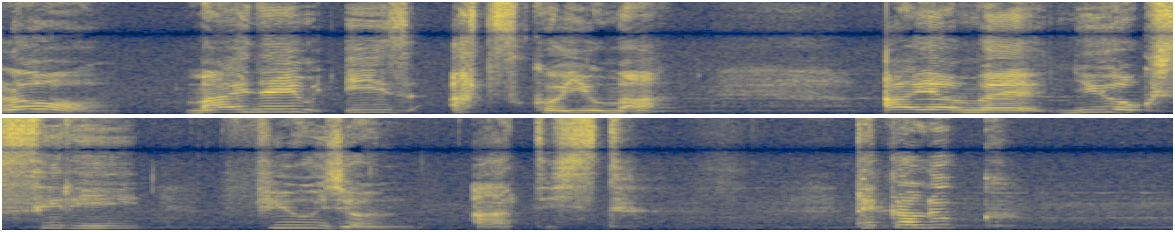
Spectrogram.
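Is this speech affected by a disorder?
No.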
